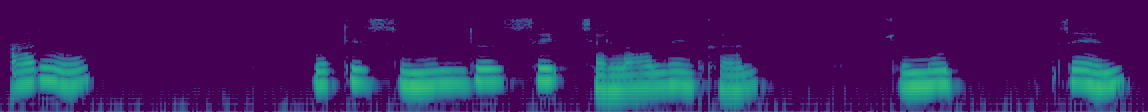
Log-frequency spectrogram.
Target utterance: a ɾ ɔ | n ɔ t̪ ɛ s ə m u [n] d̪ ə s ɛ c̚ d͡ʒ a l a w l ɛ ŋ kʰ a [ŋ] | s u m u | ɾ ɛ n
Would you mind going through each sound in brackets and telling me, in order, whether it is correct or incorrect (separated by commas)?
correct, incorrect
